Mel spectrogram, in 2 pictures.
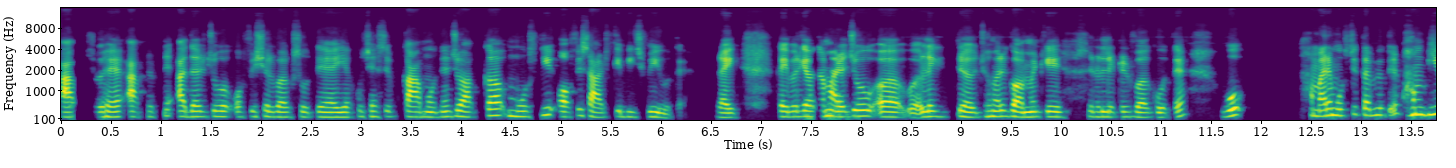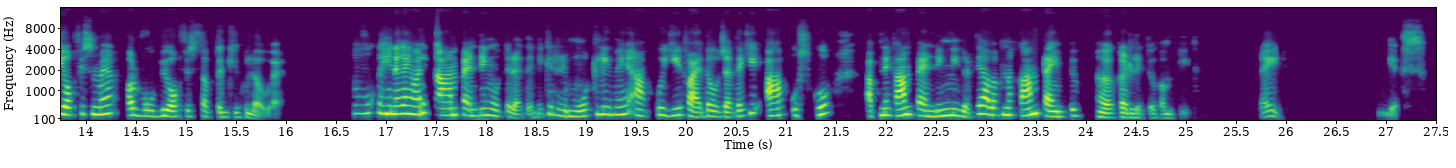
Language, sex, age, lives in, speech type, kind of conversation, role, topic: Hindi, female, 30-34, India, conversation, podcast, guest, Remote kaam aur office culture ko tum kaise balance karte ho?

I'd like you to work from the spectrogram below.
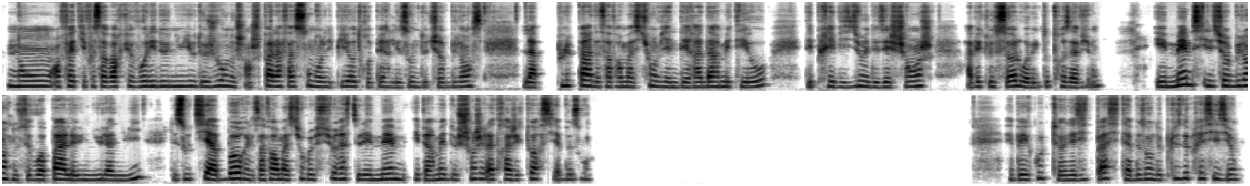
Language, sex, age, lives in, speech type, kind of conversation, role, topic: French, female, 25-29, France, read, expert-assistant, expert, Comment les avions peuvent-ils voler dans le ciel ?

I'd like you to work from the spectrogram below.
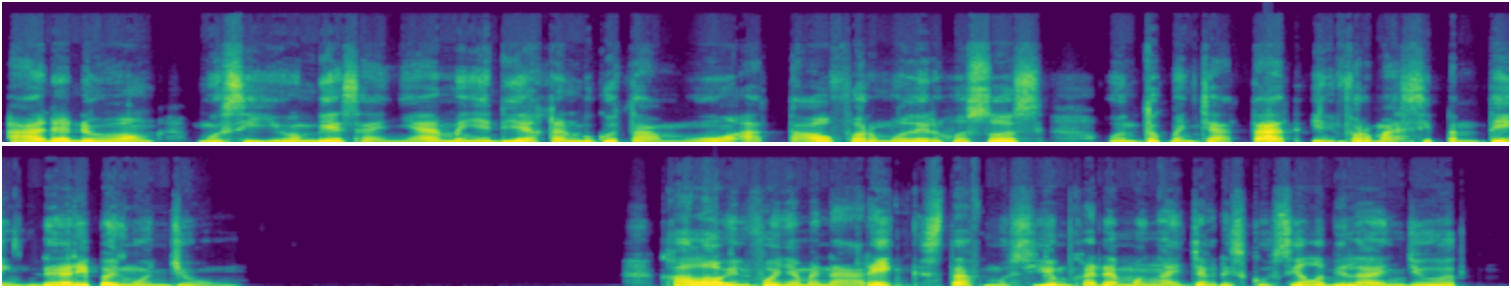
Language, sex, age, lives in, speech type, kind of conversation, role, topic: Indonesian, female, 30-34, Indonesia, read, expert-assistant, expert, Bagaimana cara mengidentifikasi dan menelusuri asal-usul benda kuno di museum?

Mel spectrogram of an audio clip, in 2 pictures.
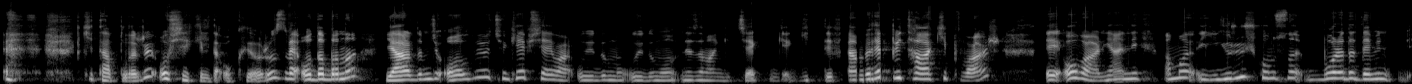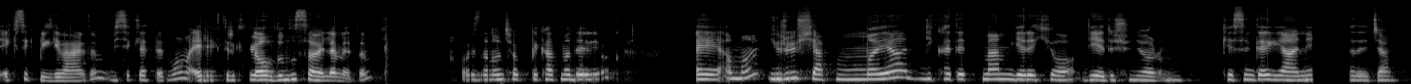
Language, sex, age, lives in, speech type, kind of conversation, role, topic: Turkish, female, 35-39, Italy, conversation, advice, user, Neden sürekli uyuyamıyorum ve sabahları neden bitkin uyanıyorum?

